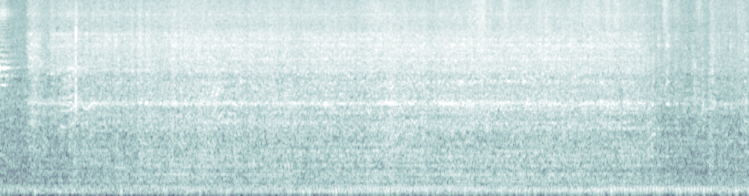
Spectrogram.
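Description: Busy street ambience: a steady hum of traffic and engines, with people talking.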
